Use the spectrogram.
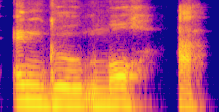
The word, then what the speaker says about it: Ngumoha: so So it's Ngumoha.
